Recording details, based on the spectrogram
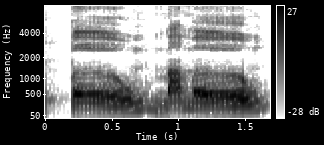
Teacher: então além do pão ser um ditongo decrescente ele também é nasal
